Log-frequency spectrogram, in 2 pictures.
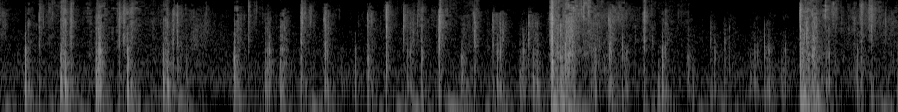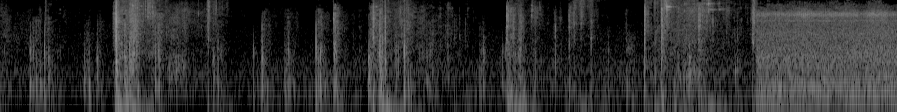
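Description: Sharp gunshots crack repeatedly nearby.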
